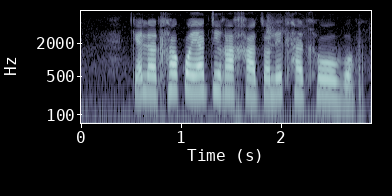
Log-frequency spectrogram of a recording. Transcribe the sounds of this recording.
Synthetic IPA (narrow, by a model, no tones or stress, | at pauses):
kʼɛlɔt͡ɬʰɔkɔjatiraχat͡sɔlɪt͡ɬʰat͡ɬʰʊːbɔ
